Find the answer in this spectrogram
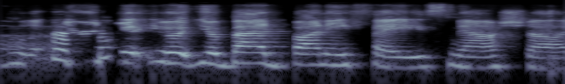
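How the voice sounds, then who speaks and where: At a moderate pace, a woman speaks in a fairly high voice with an Australian accent. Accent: regional Australian. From regional Australia. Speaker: podcast co-host. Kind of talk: casual chat.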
